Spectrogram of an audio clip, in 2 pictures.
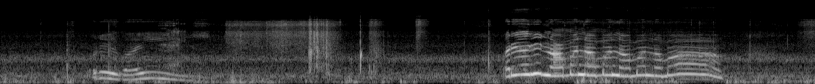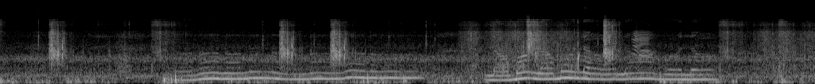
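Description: A young boy talks close by, with animation.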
